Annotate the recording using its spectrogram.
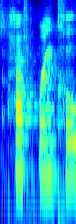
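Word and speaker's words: HOFBrINCl: It's pronounced Hofbrinkel with like a K sound instead of like a Cl.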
